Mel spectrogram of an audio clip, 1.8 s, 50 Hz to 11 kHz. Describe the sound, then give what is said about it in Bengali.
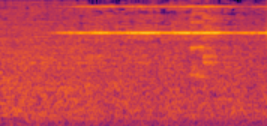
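A piercing metallic squeal of train wheels as an express train arrives at a railway station in Haridwar at dawn. The high, steady whine holds throughout over a low rumble. “ভোর 6টায় দুন express পৌঁছালো হরিদ্বার।”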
